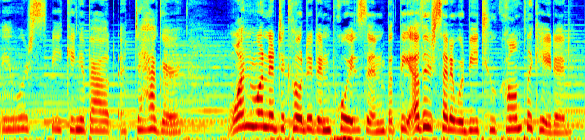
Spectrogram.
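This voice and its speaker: An actress playing an earnest, nervous young palace maid who narrates and speaks in a first-person audio drama. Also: female voice, on the high side, fairly quick, music in the background, natural voice. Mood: nervous, apologetic.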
